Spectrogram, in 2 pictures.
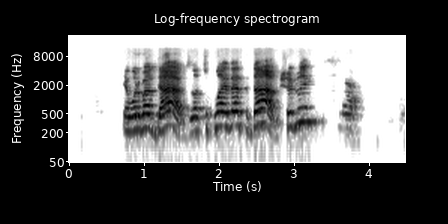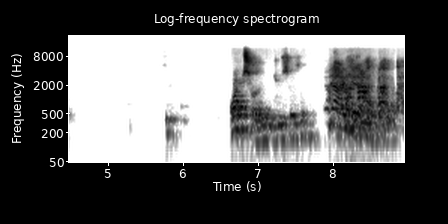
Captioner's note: laughter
